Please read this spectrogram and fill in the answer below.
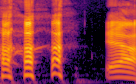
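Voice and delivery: high, loud, mocking fake ha ha ha.

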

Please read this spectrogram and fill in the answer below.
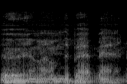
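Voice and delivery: very deep, pushed-down, throat-straining voice. Talking about the Batman movies, the speaker demonstrates it: throat-destroying Batman voice. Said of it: "the let's destroy your throat kind of voice".

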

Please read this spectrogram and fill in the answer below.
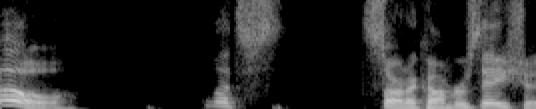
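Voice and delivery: robotic, automated, machine-like voice. Talking about subtitled videos, mimicking the automated text-to-speech voice. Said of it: "the automated voice talking like this".

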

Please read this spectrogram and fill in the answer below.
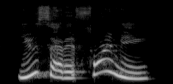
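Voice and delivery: over-the-top, very high, exaggerated childish voice. Narrator reading the voice answering Lucy through the hole in the wall, exaggerated childish voice. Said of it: "The exaggerated childish voice responds".

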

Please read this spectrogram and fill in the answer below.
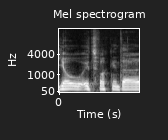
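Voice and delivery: ordinary talk

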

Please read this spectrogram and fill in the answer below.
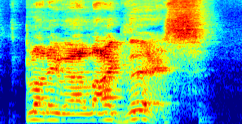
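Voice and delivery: very loud, high-pitched bellow at full blast. Correcting a name mix-up, showing how Brian Blessed speaks, booming Brian Blessed impression. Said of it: "I know the way Brian Blessed speaks".

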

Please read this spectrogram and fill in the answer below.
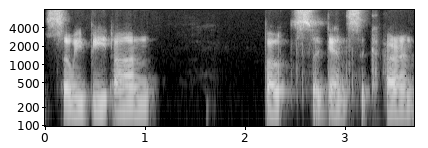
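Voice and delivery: ordinary talk, nothing marked

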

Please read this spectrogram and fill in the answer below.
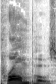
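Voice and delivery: stress on prom syllable in promposal. Explaining a new word, put the stress on prom in promposal. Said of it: "the emphasis goes on prom".

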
